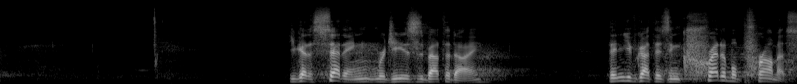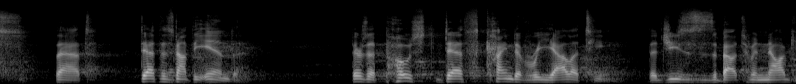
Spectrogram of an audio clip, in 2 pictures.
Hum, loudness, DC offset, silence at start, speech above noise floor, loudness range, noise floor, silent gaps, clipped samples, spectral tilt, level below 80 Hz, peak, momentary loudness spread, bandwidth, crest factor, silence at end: none; -30 LUFS; under 0.1%; 1.55 s; 40 dB; 3 LU; -69 dBFS; none; under 0.1%; -3 dB/octave; -82 dBFS; -8 dBFS; 15 LU; 16 kHz; 24 dB; 0 s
